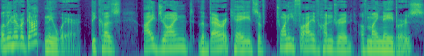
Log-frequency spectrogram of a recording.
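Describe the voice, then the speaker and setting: In a quiet background, a man with a plain, everyday voice talks at a fairly high pitch with ordinary pitch variation. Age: 60s. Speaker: playwright. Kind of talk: casual chat.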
